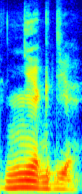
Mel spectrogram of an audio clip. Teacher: We have a letter ye, and the stress is on that first syllable.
